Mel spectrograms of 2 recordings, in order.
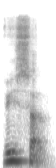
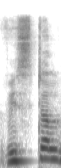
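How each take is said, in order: First: વિસલ with the T dropped, S into L; silent T. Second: વિસ્ટલ with a T sounded after S; mispronounced T. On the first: Teacher correcting the mistake for students, silent T. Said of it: "વિસ્ટલ નહીં". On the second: Teacher warning students off the mistake, T pronounced. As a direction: say વિસ્ટલ, wrongly keeping the written T. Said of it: "નહીં". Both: Shown as a demonstration.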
